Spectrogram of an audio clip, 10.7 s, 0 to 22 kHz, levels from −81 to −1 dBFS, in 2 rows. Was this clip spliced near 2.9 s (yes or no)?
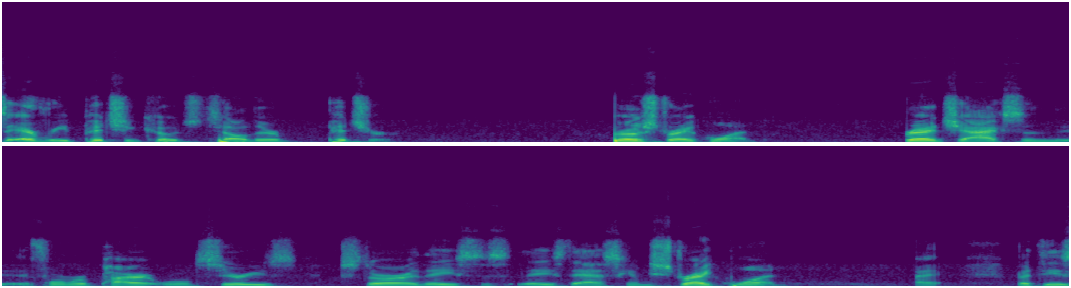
no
